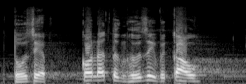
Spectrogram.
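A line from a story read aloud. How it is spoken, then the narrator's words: Shouting. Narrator (Vietnamese): Tố Đồng ... hét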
